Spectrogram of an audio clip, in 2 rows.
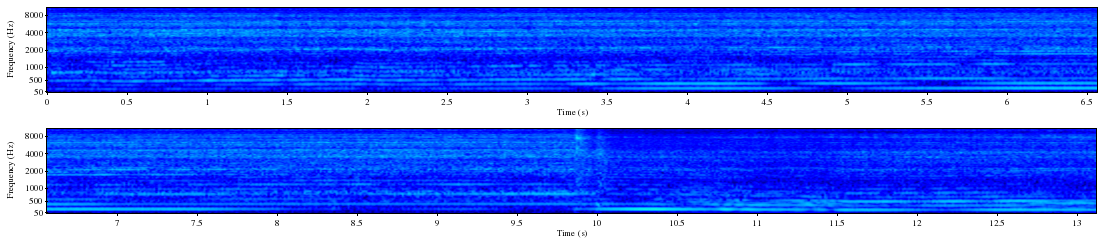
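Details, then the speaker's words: Homemade hand-wound axial flux motor of about 1000 W on a VESC capped near 70 A, speed limit lifted above about 6,000 RPM: a high whine climbs with speed, then a sharp crack at ten seconds and an uneven tone as a rotor magnet flies off; the magnets need re-epoxying. "And also spinning it super fast eventually made a magnet fly off, and you'll hear that in this clip."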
